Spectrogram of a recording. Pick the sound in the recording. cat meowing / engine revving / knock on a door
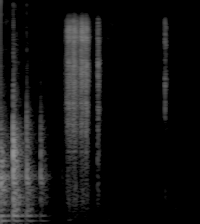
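knock on a door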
